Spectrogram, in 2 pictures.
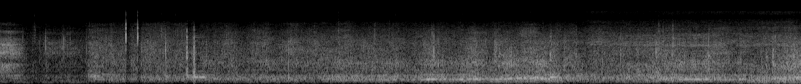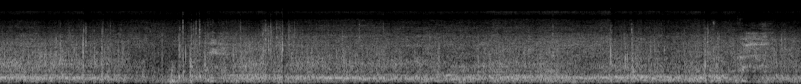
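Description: Fezzari La Sal Peak mountain bike riding a dirt trail: tyres rolling over packed dirt with wind noise on the microphone, a few short knocks and rattles from the bike, and louder riding noise in the second half.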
